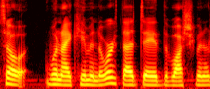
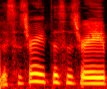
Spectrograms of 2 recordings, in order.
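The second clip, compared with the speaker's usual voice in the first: put-on screaming, high and repeated; 5 semitones higher than usual. Recounting a woman being brought into the station, imitating someone screaming. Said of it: "she's still screaming the whole time".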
